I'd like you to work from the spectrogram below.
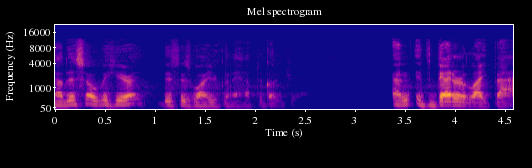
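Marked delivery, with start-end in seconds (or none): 0.0-2.4 mock flat, deadpan tone, quieter. Acting out how he says the line, imitating a deadpan delivery. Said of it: "It's all deadpan".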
